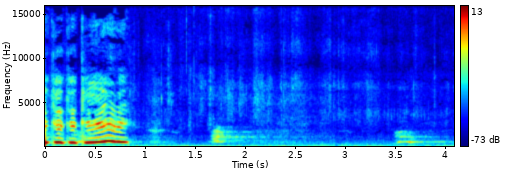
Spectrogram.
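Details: Pet cat meowing on January 18, 2023, loud enough that its owner thought it was in trouble and went to check; a loud, drawn-out call that rises and falls in pitch opens the recording, followed by quieter human speech.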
